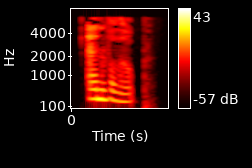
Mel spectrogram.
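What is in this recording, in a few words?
"envelope", American English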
